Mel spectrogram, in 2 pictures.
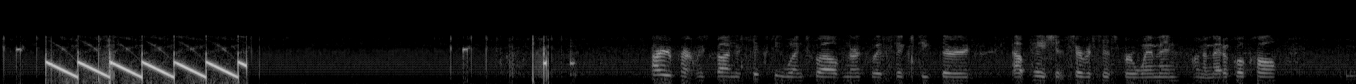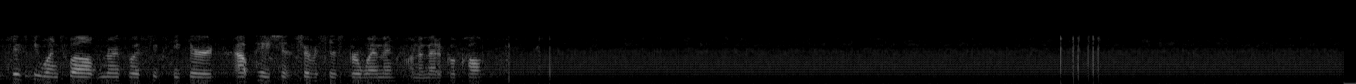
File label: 911 Radio; Outpatient Services OKC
